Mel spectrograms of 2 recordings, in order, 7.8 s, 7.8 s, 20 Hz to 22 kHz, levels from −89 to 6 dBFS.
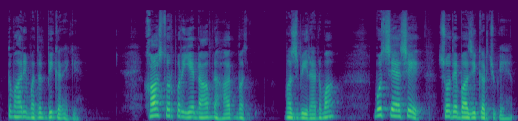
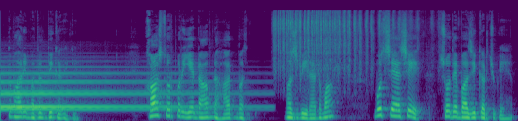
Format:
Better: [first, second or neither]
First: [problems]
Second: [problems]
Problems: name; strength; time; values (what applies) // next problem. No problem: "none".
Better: first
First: none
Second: background music; loud; throughout; 2 dB below the speech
